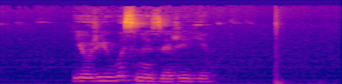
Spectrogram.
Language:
Kabyle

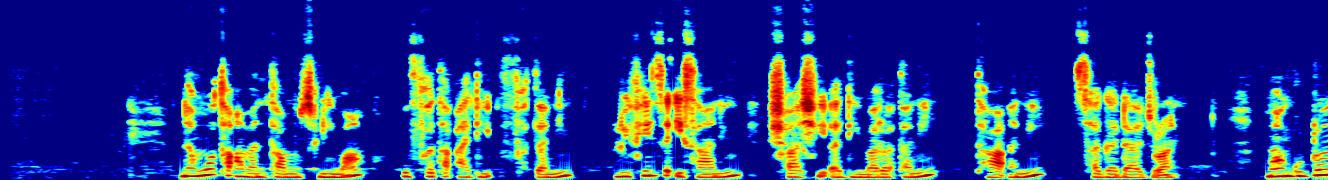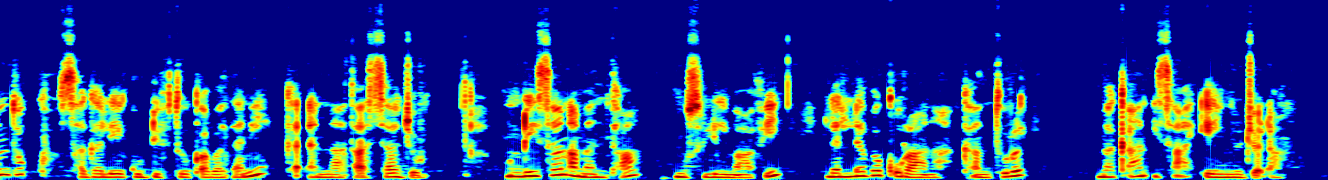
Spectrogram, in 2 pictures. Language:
Oromo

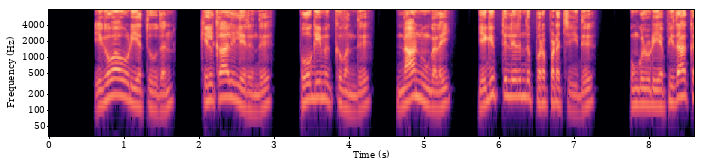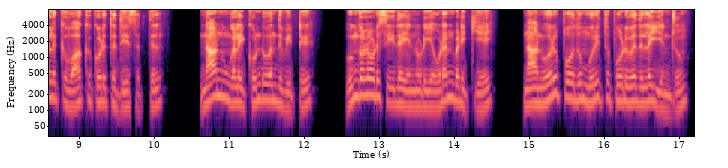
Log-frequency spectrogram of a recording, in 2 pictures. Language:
Tamil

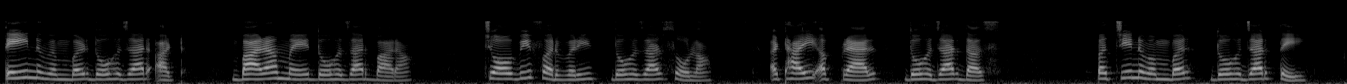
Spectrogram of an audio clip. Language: Punjabi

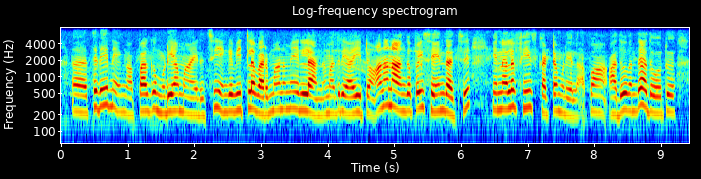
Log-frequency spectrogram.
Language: Tamil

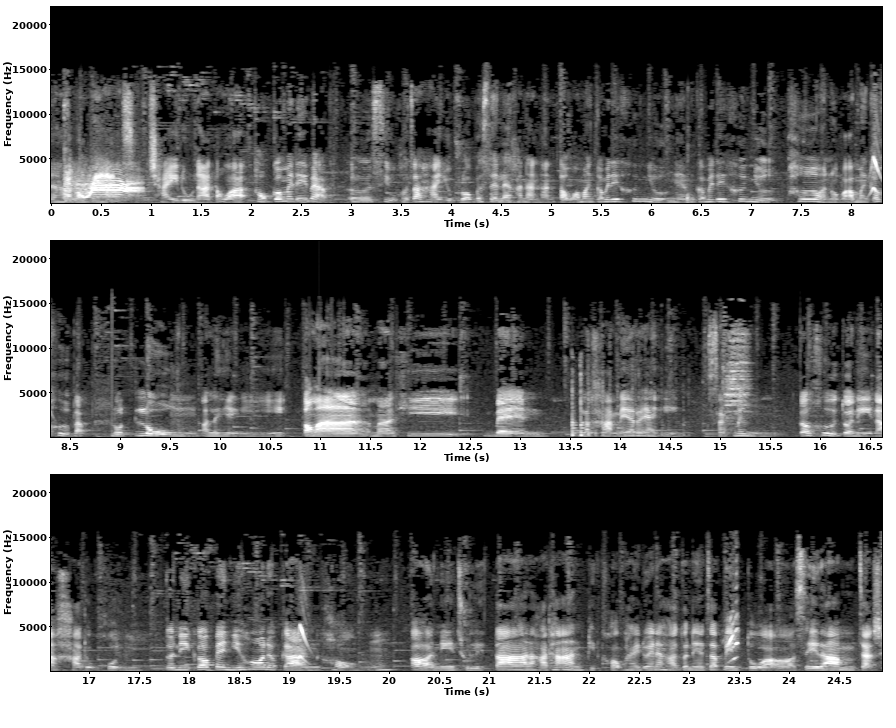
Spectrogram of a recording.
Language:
Thai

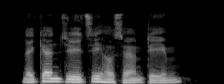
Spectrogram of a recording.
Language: Cantonese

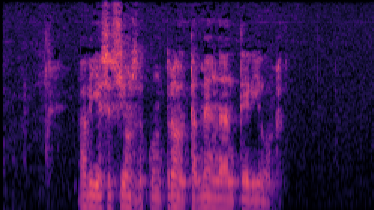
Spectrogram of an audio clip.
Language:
Galician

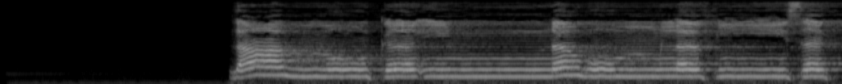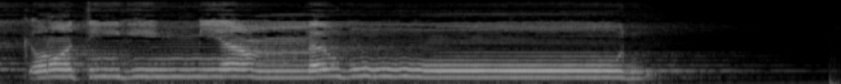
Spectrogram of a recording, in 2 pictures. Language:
Arabic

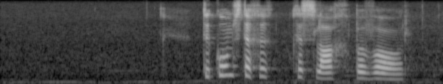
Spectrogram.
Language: Afrikaans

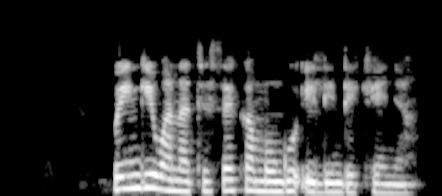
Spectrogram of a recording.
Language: Swahili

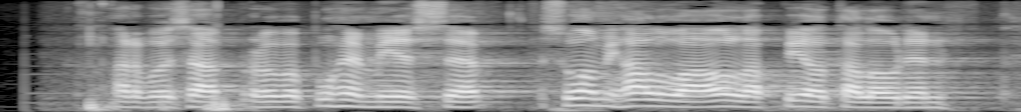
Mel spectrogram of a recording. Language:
Finnish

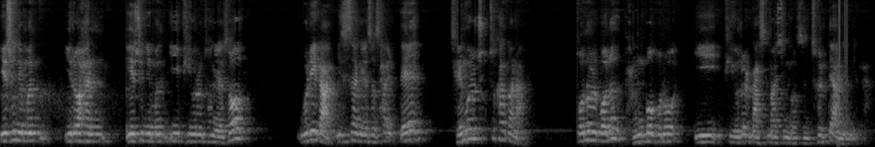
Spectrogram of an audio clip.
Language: Korean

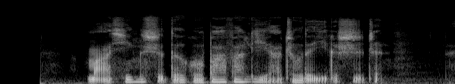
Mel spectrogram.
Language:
Chinese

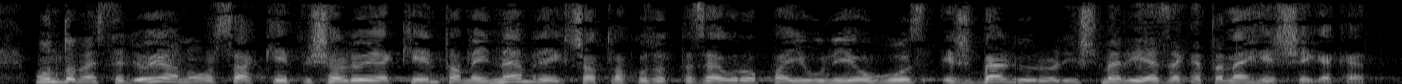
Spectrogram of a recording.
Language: Hungarian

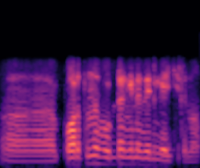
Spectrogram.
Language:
Malayalam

